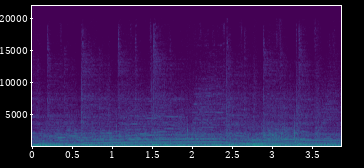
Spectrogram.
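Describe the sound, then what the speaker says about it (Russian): A car in a video game races fast through a city, its engine droning steadily with rising and falling revs and faint tire noise, continuous and moderately quiet. "Найдем машину и прокатимся по городу на большой скорости"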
